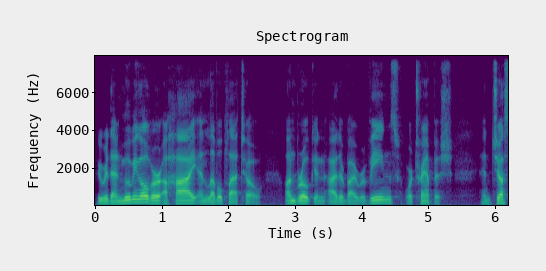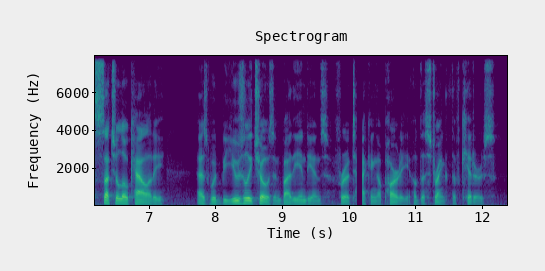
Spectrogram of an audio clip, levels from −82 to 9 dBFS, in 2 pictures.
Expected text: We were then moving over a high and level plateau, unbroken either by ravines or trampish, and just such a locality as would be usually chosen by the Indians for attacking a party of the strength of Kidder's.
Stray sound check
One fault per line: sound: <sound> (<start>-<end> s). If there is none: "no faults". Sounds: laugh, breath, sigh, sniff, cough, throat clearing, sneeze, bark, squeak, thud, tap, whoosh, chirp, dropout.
sound: dropout (10.1-10.2 s)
